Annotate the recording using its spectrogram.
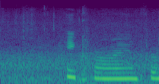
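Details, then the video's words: Male Siberian Husky Kenai whining under a tree for Sheprador Nala, in heat on day six: short yip, then two steady, level, low whines with rich overtones, briefly broken between them. "Husky Crying For His Sheprador Wife"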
